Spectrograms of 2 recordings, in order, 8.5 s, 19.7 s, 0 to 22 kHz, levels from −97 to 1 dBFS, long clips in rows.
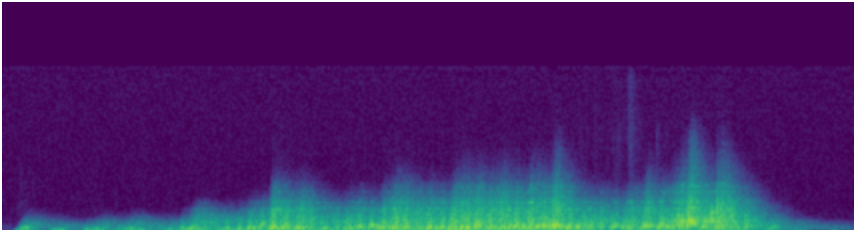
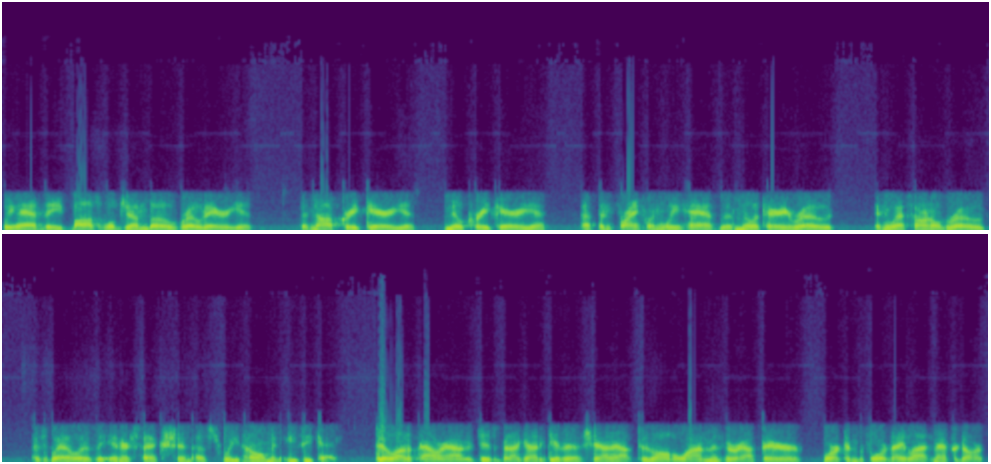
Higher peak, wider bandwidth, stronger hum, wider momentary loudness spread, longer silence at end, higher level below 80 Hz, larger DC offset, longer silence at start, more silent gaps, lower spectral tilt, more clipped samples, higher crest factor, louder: about the same, -2 dBFS vs -2 dBFS; about the same, 7.2 kHz vs 6.8 kHz; neither; first, 22 LU vs 6 LU; first, 0.7 s vs 0.05 s; first, -44 dBFS vs -62 dBFS; neither; first, 0.15 s vs 0 s; neither; about the same, -7.5 dB/octave vs -8 dB/octave; neither; first, 20 dB vs 12 dB; second, -21 LUFS vs -15 LUFS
